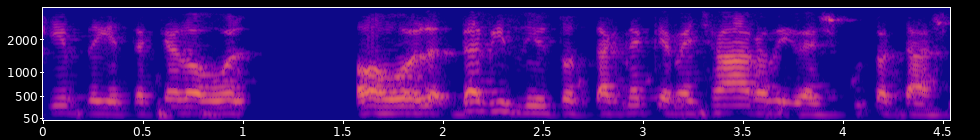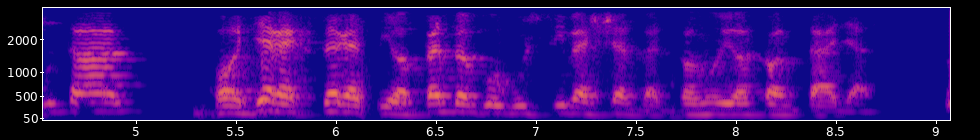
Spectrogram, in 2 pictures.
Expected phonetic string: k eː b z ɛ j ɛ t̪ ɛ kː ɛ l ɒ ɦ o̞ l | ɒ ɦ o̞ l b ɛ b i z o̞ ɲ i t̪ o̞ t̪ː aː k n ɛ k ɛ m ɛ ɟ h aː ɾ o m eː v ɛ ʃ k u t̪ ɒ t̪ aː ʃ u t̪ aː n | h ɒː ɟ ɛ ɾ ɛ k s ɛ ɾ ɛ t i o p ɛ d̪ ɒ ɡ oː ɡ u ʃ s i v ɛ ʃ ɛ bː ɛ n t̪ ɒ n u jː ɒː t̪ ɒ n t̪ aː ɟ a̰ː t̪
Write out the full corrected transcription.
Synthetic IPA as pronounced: k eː b z ɛ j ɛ t̪ ɛ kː ɛ l ɒ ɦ o̞ l | ɒ ɦ o̞ l b ɛ b i z o̞ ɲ i t̪ o̞ t̪ː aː k n ɛ k ɛ m ɛ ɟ h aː ɾ o m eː v ɛ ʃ k u t̪ ɒ t̪ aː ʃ u t̪ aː n | h ɒː ɟ ɛ ɾ ɛ k s ɛ ɾ ɛ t i ɒ p ɛ d̪ ɒ ɡ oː ɡ u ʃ s i v ɛ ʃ ɛ bː ɛ n t̪ ɒ n u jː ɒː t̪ ɒ n t̪ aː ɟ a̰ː t̪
